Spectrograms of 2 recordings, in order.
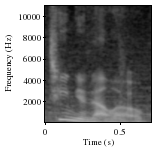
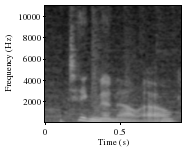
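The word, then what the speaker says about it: Tignanello: The name the TIG comes from a wine called Tinanelo, but often times it's mispronounced Tiganelloo.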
